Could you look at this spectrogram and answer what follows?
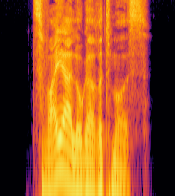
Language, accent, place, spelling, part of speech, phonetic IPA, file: German, Germany, Berlin, Zweierlogarithmus, noun, [ˈt͡svaɪ̯ɐloɡaˌʁɪtmʊs], De-Zweierlogarithmus.ogg
- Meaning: binary logarithm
